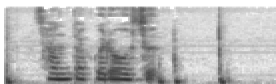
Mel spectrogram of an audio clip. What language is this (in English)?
Japanese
